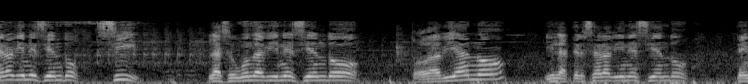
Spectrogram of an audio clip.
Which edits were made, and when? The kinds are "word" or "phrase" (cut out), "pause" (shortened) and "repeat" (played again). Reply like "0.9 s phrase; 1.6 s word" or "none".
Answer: none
